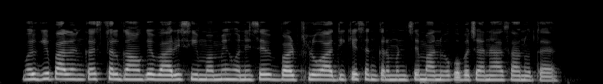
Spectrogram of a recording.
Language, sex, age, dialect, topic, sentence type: Hindi, female, 18-24, Hindustani Malvi Khadi Boli, agriculture, statement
